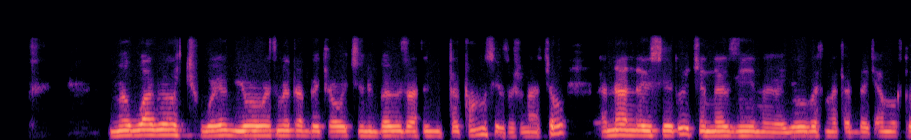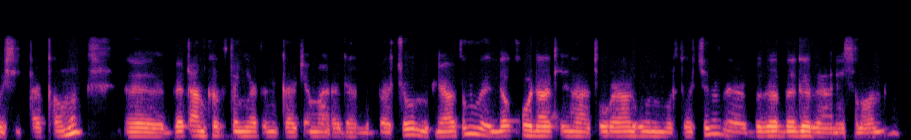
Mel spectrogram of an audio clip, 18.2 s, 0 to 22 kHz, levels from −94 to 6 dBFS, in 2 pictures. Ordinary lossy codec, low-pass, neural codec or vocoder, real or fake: Opus, 24 kbps; 7.2 kHz; codec, 44.1 kHz, 2.6 kbps, SNAC; fake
